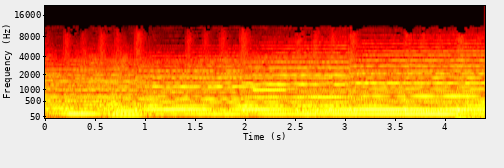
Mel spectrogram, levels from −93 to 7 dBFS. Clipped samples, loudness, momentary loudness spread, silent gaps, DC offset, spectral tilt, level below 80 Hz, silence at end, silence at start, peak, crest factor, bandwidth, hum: under 0.1%; -15 LUFS; 4 LU; none; under 0.1%; -7 dB/octave; -40 dBFS; 0 s; 0 s; -2 dBFS; 12 dB; 10.5 kHz; none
